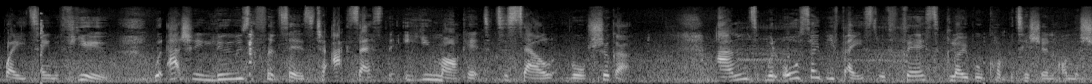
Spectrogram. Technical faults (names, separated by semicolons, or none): damaged data in a compressed stream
